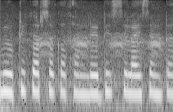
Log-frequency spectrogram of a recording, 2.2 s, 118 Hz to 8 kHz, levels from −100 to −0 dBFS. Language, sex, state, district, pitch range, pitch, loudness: Chhattisgarhi, female, Chhattisgarh, Korba, 240-255 Hz, 250 Hz, -16 LUFS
